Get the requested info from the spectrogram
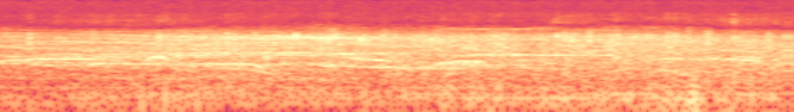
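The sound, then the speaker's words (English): A steady wash of audience applause welcomes a finalist brought up in the final round of a soundalike contest. It is dense and continuous with a muffled, band-limited tone, holding at an even loudness with no clear individual claps standing out. “And let's bring him in a little round of applause now”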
